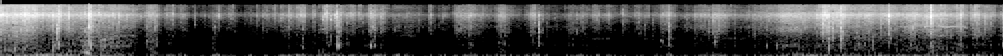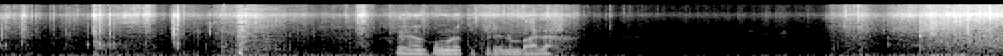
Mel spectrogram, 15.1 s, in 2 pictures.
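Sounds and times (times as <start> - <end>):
footsteps on dry leaves and grass: 0.0 - 2.4, 13.7 - 15.0
leaves and stems brushing: 0.0 - 11.9, 13.7 - 15.0.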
